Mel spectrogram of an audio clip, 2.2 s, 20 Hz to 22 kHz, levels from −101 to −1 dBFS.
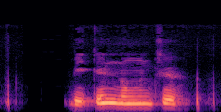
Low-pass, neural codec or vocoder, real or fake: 9.9 kHz; none; real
